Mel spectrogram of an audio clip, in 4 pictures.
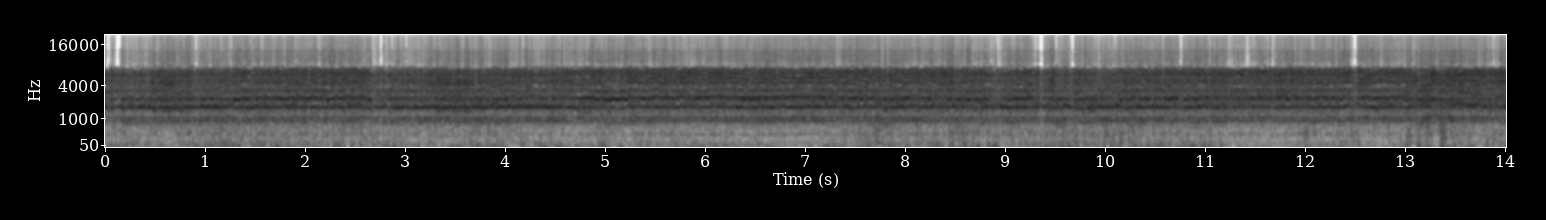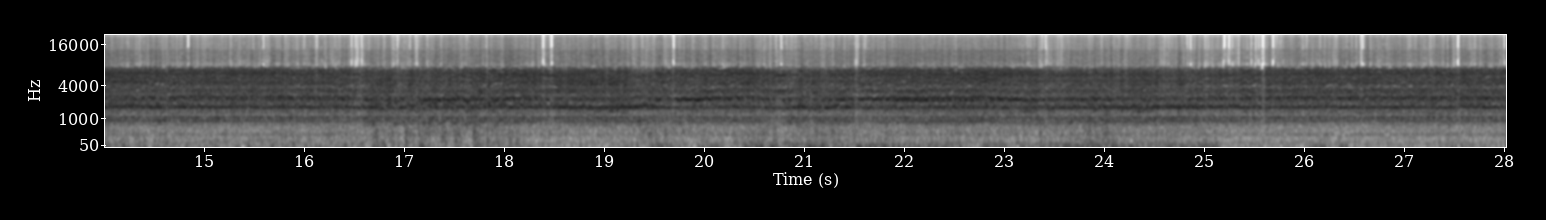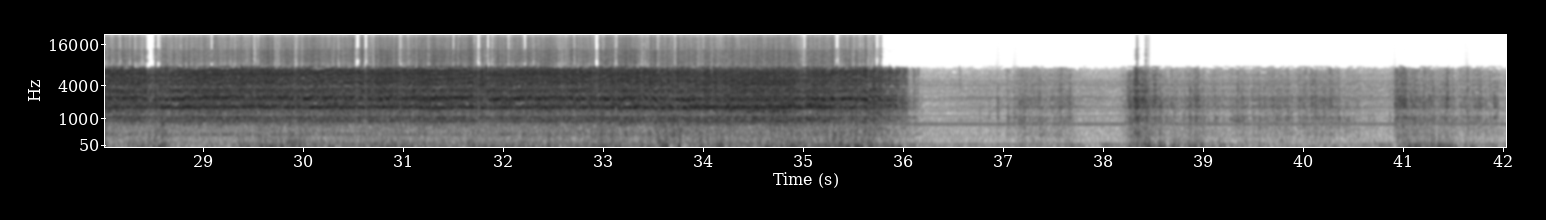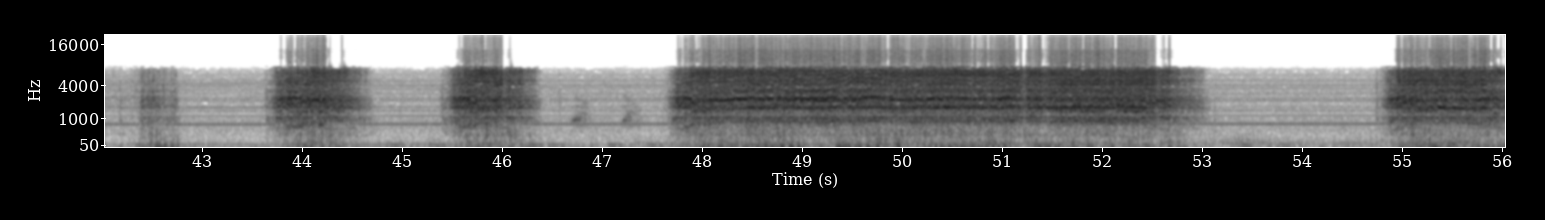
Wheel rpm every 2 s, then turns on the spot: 220, 220, 230, 230, 230, 230, 250, 240, 220, 220, 220, 220, 230, 230, 230, 230, 230, 200, 20, 20, 30, 30, 60, 30, 200, 220, 100, 70.
36-42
